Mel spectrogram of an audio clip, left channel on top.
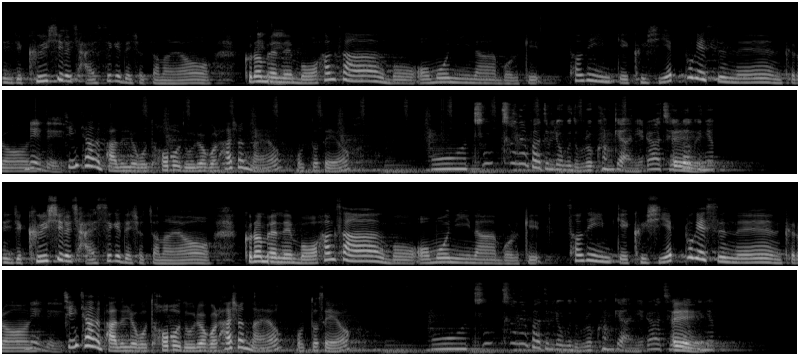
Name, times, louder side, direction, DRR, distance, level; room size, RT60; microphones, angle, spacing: voice 1, 0.0-5.4 5.7-8.3 8.6-11.4 14.7-15.0, right 4 dB, 55° right, 0.9 m, -30 dB
voice 2, 2.5-2.8 8.2-8.6 11.5-11.6 12.2-15.1, left 3 dB, 40° left, 1.0 m, -36 dB
sound 1, 9.1-14.4, equal, 60° left, 1.8 m, -46 dB
28.5 x 21.0 x 8.2 m
head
